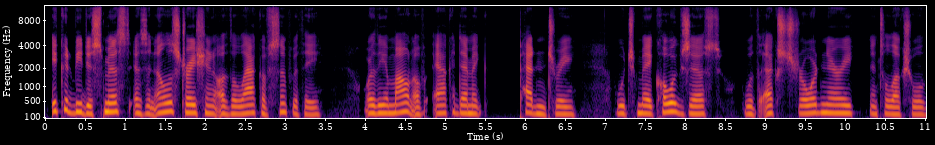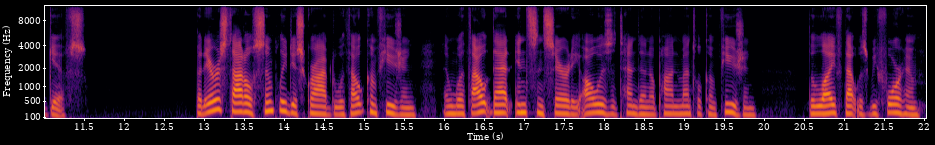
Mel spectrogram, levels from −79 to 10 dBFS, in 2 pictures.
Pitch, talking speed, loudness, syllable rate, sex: 180 Hz, 125 wpm, -19 LUFS, 5.1 syllables/s, female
